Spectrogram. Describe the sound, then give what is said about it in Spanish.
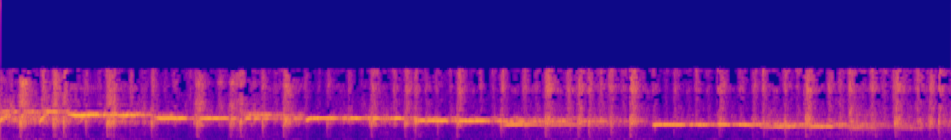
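A person whistles a favourite song while walking, a clear, bright melody of steady held notes that drifts gradually lower in pitch, heard alone at moderate loudness. “Iba caminando, pensando y silbando mi canción favorita.”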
